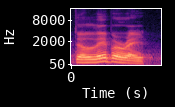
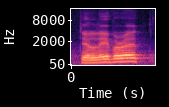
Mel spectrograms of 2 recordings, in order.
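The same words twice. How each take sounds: First: The final syllable sounds like 'eight'. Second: The final syllable is a short 'it' sound. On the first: It is a verb meaning to consider carefully. "eight 발음으로 끝낸다" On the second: It is an adjective meaning careful or planned. "제가 방금 발음을 deliberate 뒤에를 어트 발음했죠"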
